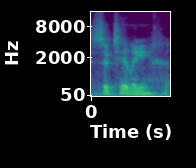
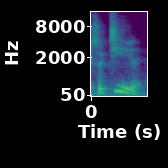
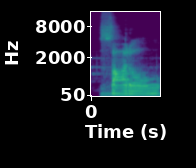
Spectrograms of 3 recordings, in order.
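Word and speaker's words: Sottile: My name gets mispronounced all the time because Sotili is the like anglicized version of how our family pronounces it. But if it were a true Italian, it'd be more like Sotile.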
